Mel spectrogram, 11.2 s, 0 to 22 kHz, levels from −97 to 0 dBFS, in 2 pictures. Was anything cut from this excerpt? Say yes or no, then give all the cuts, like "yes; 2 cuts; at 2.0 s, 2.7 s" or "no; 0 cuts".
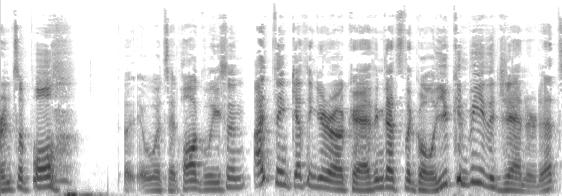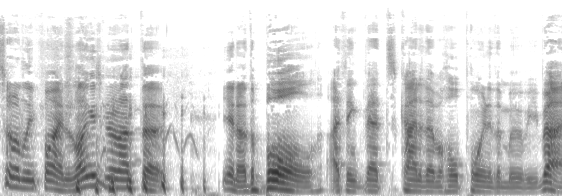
yes; 4 cuts; at 1.8 s, 2.5 s, 3.8 s, 7.8 s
